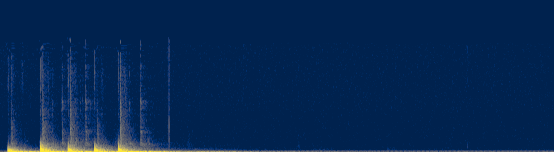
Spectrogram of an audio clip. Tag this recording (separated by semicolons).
slow; knock; rattle; loose; door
